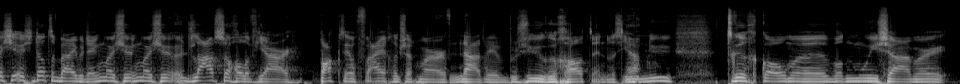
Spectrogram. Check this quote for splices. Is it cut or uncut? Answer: cut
